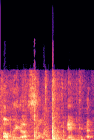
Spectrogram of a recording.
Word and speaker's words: Comme des Garçons: I know how to say it's Comme des Garçons.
